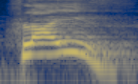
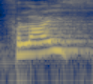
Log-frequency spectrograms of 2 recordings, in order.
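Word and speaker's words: flies: इसमें pronunciation S का जेड की तरह ही करेंगे आप, फ्लाइज, फ्लाइस नहीं, ठीक है, इसको ध्यान में रखें।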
